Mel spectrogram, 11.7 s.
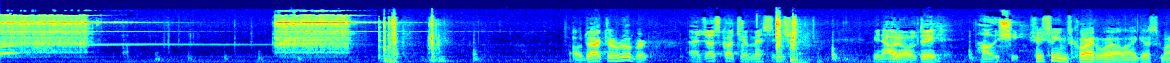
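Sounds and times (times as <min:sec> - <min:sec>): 
bell ringing: 0:00.0 - 0:05.0
speech: 0:05.8 - 0:08.1, 0:08.7 - 0:11.7.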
